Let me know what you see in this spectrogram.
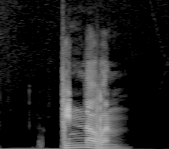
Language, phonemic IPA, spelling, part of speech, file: Tamil, /pɪnːɐʋɐn/, பின்னவன், noun, Ta-பின்னவன்.ogg
- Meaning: 1. younger brother 2. youngest son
